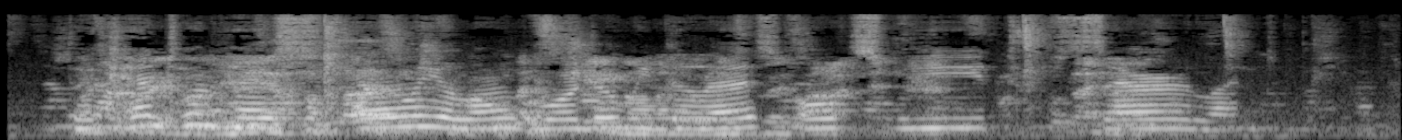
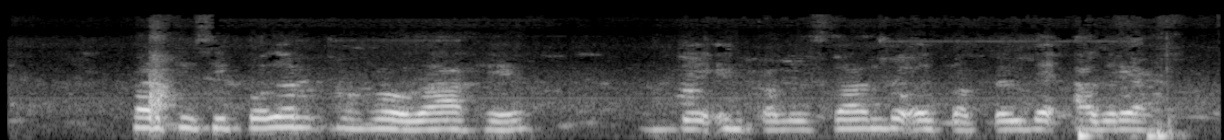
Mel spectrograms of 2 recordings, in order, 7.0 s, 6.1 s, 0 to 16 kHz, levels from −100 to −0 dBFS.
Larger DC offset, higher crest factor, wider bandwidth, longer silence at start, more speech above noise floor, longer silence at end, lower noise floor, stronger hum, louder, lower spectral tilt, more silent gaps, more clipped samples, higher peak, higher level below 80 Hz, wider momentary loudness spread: neither; about the same, 16 dB vs 16 dB; first, 11.5 kHz vs 7 kHz; second, 0.25 s vs 0.65 s; second, 26 dB vs 32 dB; about the same, 0.15 s vs 0.1 s; second, -50 dBFS vs -54 dBFS; neither; about the same, -23 LUFS vs -23 LUFS; second, -4.5 dB/octave vs -9 dB/octave; neither; neither; about the same, -8 dBFS vs -6 dBFS; second, -56 dBFS vs -36 dBFS; first, 12 LU vs 9 LU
